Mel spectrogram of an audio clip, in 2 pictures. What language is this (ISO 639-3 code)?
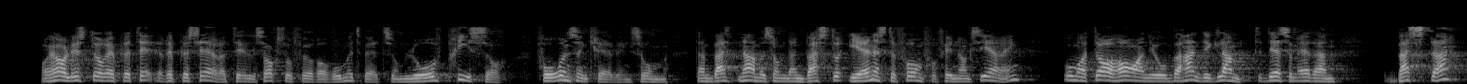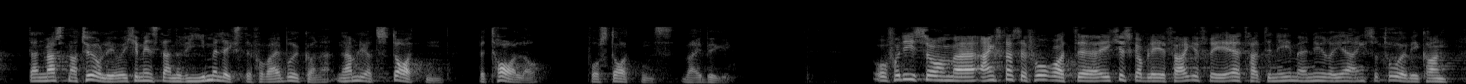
nob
